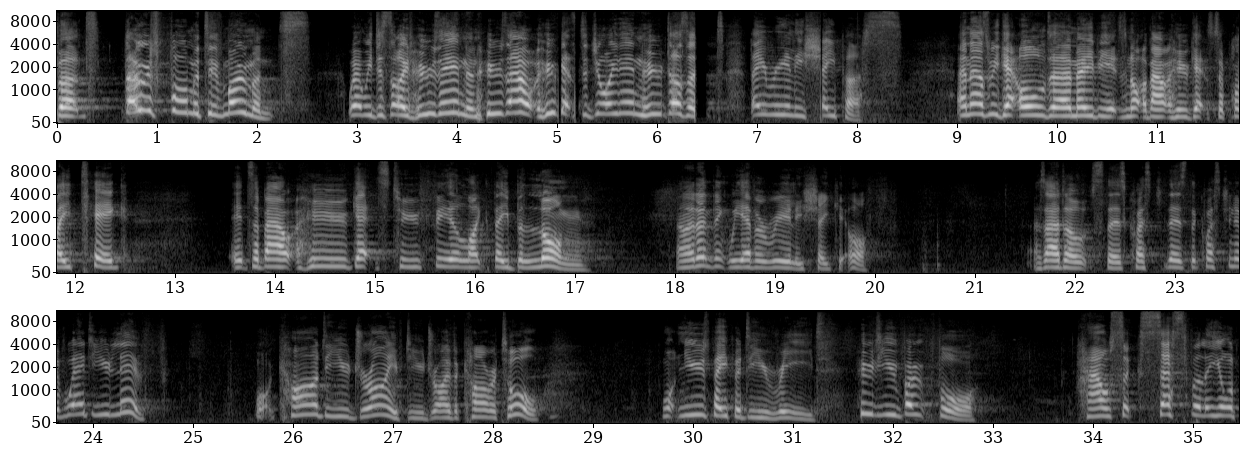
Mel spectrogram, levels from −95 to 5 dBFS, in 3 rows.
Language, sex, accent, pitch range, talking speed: English, male, British, 200-280 Hz, 155 wpm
